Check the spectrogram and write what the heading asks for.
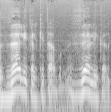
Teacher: دونوں دانتوں، اوپر کے دانتوں اور نیچے کے دانتوں کے درمیان میں سے زبان تھوڑی باہر آئے گی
